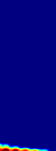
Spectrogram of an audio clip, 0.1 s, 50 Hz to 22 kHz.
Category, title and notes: Instrument samples > Synths / Electronic
MEOWBASS 8 Bb
additive-synthesis, bass, fm-synthesis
